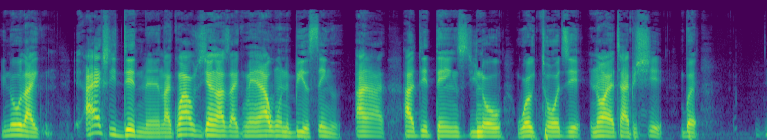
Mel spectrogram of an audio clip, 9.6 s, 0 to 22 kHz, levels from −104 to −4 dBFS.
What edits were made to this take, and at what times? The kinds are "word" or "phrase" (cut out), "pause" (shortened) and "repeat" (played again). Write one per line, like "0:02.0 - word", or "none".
none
